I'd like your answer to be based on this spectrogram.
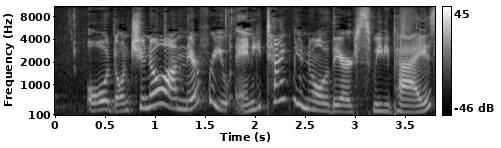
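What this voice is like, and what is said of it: Put-on Yooper accent. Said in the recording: “a Youper accent ... talk Youper ... Oh, you've got it down. Oh, wow, that was good.”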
